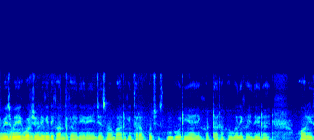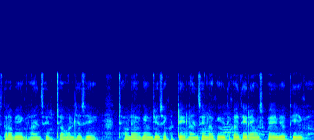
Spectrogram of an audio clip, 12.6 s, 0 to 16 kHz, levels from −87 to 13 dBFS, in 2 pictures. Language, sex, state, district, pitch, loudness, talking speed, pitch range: Hindi, male, Bihar, Darbhanga, 125 Hz, -33 LUFS, 245 wpm, 120-125 Hz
